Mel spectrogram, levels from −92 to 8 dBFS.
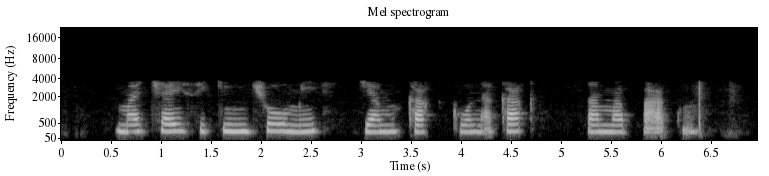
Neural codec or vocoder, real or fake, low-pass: vocoder, 22.05 kHz, 80 mel bands, WaveNeXt; fake; 3.6 kHz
